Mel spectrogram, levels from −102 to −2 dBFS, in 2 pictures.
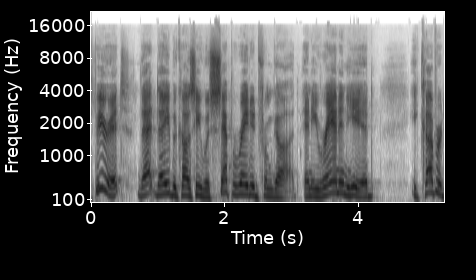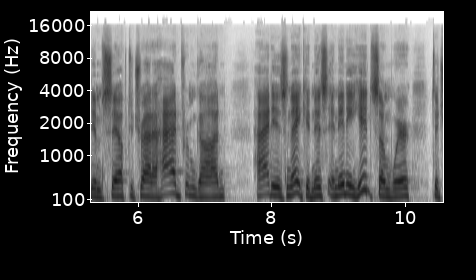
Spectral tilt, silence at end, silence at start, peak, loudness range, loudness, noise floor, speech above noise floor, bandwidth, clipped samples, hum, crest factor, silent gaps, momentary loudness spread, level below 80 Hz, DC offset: -3.5 dB/octave; 0 s; 0 s; 0 dBFS; 2 LU; -18 LUFS; -48 dBFS; 30 dB; 17 kHz; under 0.1%; none; 18 dB; none; 9 LU; -62 dBFS; under 0.1%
